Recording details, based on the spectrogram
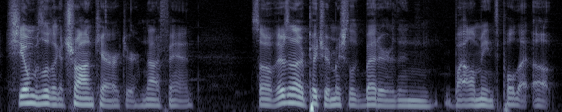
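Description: A man's voice: medium pitch, fast. A man co-hosting a casual podcast, reading listener emails aloud and joking, often laughing. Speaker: podcast co-host.

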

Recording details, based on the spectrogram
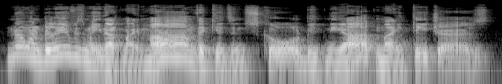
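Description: A man's voice: medium pitch, huge pitch swings, unhurried, gravelly, pitched above the performer's own voice, exaggerated voice. A man voicing an earnest young boy who insists he is telling the truth. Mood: upset. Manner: pleading, insistent.

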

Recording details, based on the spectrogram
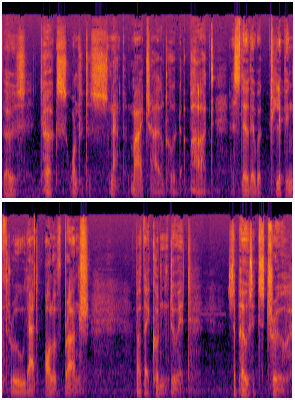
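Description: An actor playing an elderly English retired air force officer, telling his story in a measured, wistful, old-fashioned way for a radio drama. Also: very deep voice, a bit bright, exaggerated voice. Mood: pained, reflective. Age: older. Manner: measured, old-fashioned, reflective, breathy trailing phrases. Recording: faint background noise.

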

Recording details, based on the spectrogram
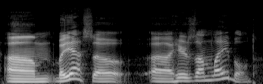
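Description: A man's voice: medium pitch, sing-song, normal speed, heavy background noise. A young man from Kansas with a slight Midwestern twang, hosting a podcast in a rambling, joking way full of restarts. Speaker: podcast host. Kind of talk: casual chat.

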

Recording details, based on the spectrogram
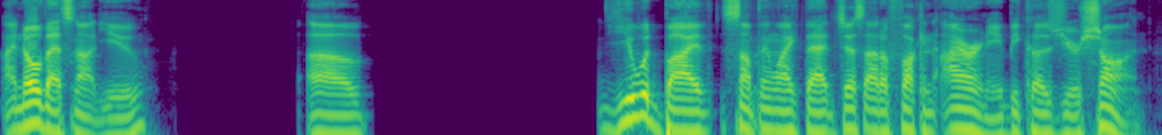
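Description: A man with a Detroit accent and a very low voice, talking in loose, profane podcast banter. He keeps it laid-back and easy, leaning on "bro". The sound is dry and close. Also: takes it slowly, pauses often, no echo. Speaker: podcast co-host. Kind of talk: casual chat.

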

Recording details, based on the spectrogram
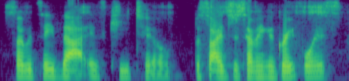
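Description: A woman's voice: on the low side, flat delivery, normal speed, creaky, fairly bright tone, no room sound, dull audio. A middle-aged woman voice actress, chatting animatedly in an interview and slipping into little character voices. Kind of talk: casual interview talk.

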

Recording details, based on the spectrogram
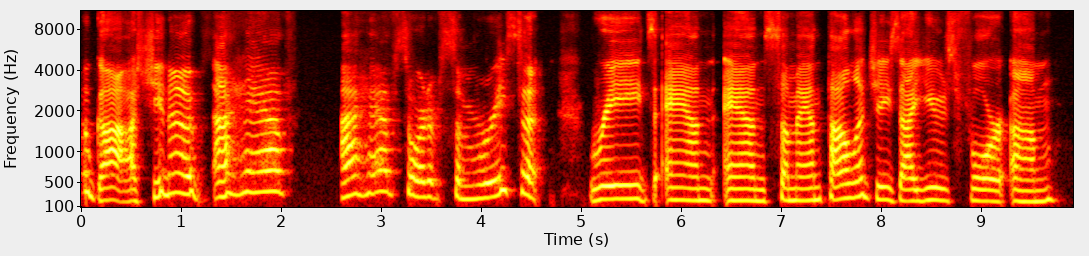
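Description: A middle-aged woman from North Carolina with a Southern accent, speaking thoughtfully as an interview guest over a video call from her writing room, pausing and restarting often. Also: mid-range voice, pushed and bright. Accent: Southern American. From North Carolina, USA. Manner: slow, thoughtful, with many pauses and restarts. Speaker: novelist guest.

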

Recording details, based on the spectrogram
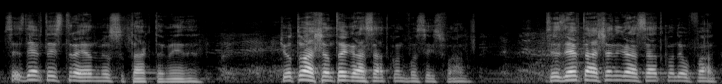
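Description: A man with a Minas Gerais Brazilian accent, preaching a humorous sermon in church, jumping between loud emphatic lines and soft asides. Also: fairly high pitch, rapid-fire. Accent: Minas Gerais Brazilian Portuguese.

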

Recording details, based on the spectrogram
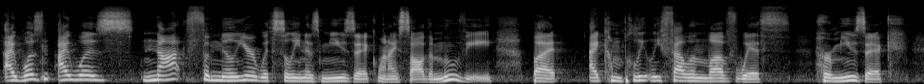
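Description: A man's voice: on the high side, animated, unhurried, a little mellow. A man speaking as a podcast guest, telling personal stories in a casual, reflective, explanatory way.

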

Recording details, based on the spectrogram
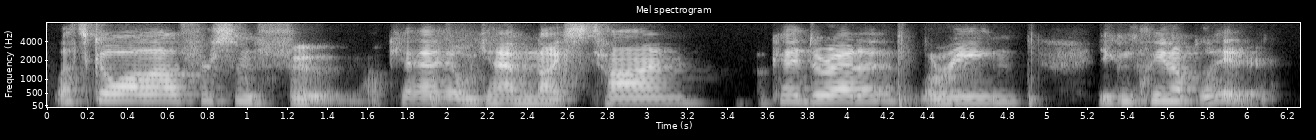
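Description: A man's voice: high-pitched, lively intonation, moderate pace, a bit bright. A man in a play reading, playing an anxious, needy man with a stammering, pleading manner. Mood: coaxing. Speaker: actor in a staged play reading. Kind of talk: readers theatre acting.

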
